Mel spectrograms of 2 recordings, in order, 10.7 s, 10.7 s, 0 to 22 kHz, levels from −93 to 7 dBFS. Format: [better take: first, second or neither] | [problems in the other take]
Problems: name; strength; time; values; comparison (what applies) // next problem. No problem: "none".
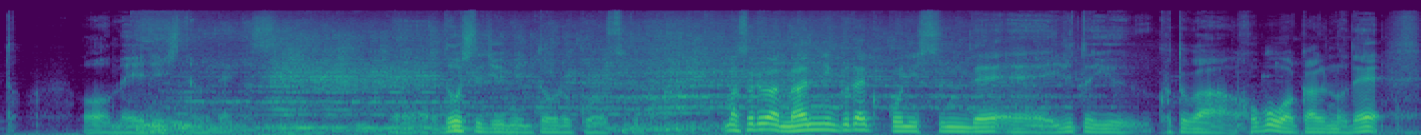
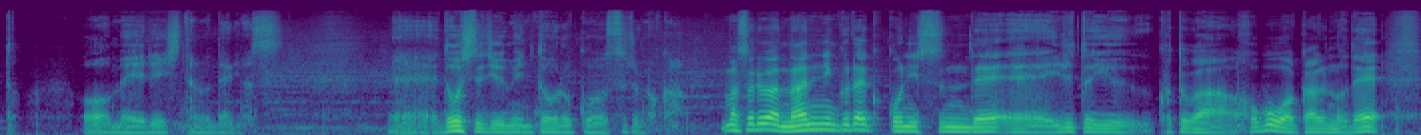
second | household noises; loud; throughout; 9 dB below the speech; faint in the second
